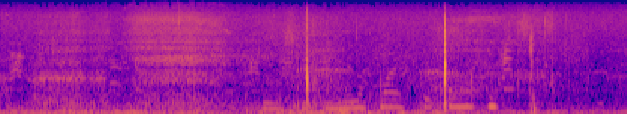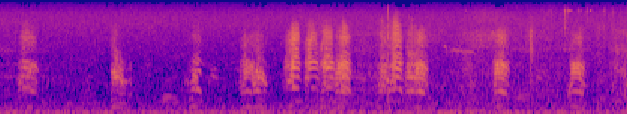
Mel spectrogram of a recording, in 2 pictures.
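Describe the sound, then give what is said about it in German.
A flock of migrating birds calling overhead: many goose-like honks. The calls are sparse at first and then crowd into a busy, overlapping chorus in the second half, over a steady rumbling background. “der Vogelzug ist in vollem Gange und man kann es hören.”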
